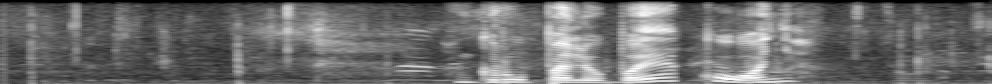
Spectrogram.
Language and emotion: Russian, neutral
